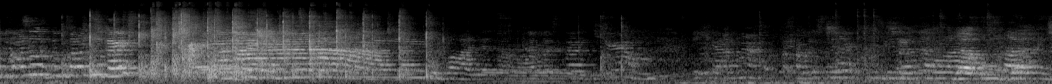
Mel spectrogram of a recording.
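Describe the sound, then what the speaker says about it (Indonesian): Students in a grade 7 physics classroom clap for a classmate, a lively burst of many hands that fades after about four seconds, with children's voices and chatter continuing over and after it. "Isyana, tepuk tangan dulu guys."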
